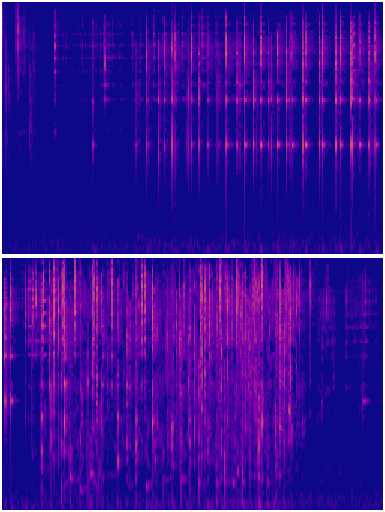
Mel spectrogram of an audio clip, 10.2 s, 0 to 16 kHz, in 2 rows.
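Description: A hand-sized, heart-shaped clear glass vessel filled with liquid and colored glass bulbs is tapped with long nails. A few scattered taps give way to steady, rapid clicking with a ringing glassy tone near 2 kHz. It then builds into a dense, bright clattering flurry before thinning back to a few light taps.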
